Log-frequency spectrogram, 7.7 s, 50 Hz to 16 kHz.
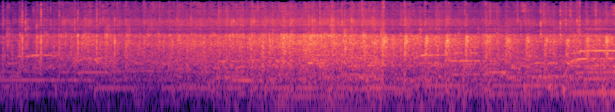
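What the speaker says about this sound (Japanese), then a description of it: "皆様盛大な拍手でお送りください" Loud, sustained applause from the audience at the Miss & Mister NUBS 2014 contest as the participants leave the stage, building steadily in intensity and continuing throughout.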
